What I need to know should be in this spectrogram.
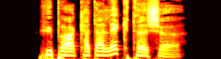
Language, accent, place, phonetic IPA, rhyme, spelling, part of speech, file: German, Germany, Berlin, [hypɐkataˈlɛktɪʃə], -ɛktɪʃə, hyperkatalektische, adjective, De-hyperkatalektische.ogg
- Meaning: inflection of hyperkatalektisch: 1. strong/mixed nominative/accusative feminine singular 2. strong nominative/accusative plural 3. weak nominative all-gender singular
